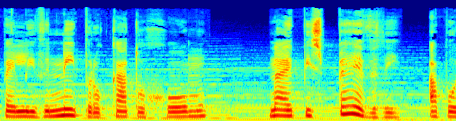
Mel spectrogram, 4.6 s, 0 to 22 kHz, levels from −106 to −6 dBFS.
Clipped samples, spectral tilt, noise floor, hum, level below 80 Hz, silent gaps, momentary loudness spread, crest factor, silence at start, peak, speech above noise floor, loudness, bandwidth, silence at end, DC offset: under 0.1%; -5 dB/octave; -38 dBFS; none; -46 dBFS; none; 14 LU; 16 dB; 0.05 s; -4 dBFS; 19 dB; -20 LUFS; 17 kHz; 0 s; under 0.1%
